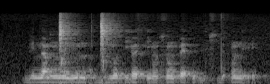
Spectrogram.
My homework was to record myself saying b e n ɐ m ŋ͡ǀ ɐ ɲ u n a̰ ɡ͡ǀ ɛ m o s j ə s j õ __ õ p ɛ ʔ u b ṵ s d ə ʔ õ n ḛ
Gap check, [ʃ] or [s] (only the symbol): s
